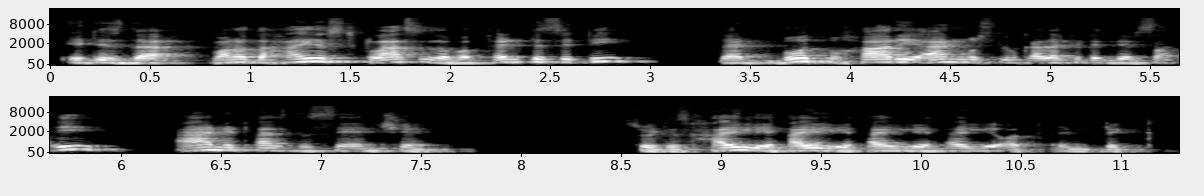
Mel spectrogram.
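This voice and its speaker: A man of middle pitch gives an online religious lesson in a roomy, echoing space. He explains patiently, keeps checking that his listeners follow, and often breaks off to restart his sentences. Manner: explanatory, frequent check-ins with "right?" and "yeah?"; halting, with many restarts. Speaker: Islamic teacher. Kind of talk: online religious class with slides. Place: online video lesson, voice over slides. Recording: roomy echo.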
